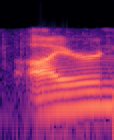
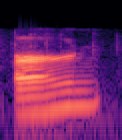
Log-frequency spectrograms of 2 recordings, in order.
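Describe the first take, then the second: First: It is said with two syllables, eye-urn. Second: It is said as one syllable, urn.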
